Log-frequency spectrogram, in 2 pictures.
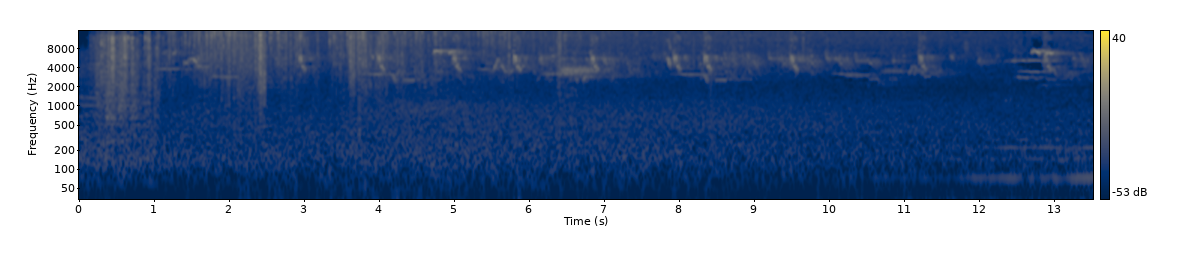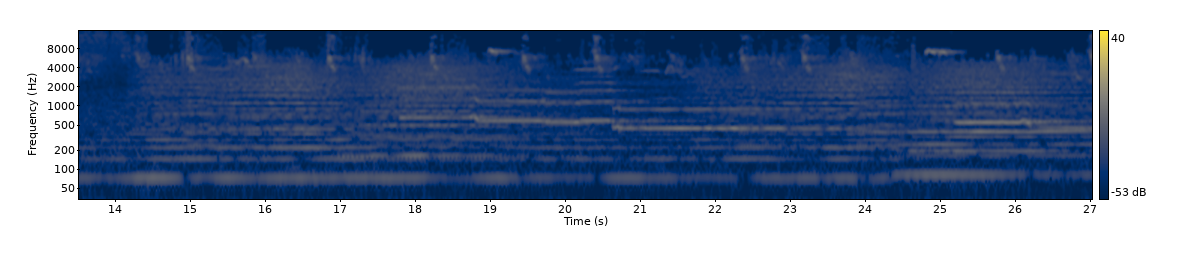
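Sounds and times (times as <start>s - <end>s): birds chirping: 0.0s - 27.0s
outdoor background hiss: 0.0s - 27.0s
soft background music: 11.8s - 27.0s.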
